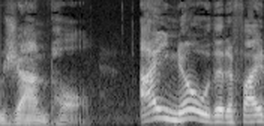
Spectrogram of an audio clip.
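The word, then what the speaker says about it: Jean-Paul: with john paul i had pronounced him for years gene paul when i was younger that i got so fixated on that it was it's still very hard for me to call him john paul i know that if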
